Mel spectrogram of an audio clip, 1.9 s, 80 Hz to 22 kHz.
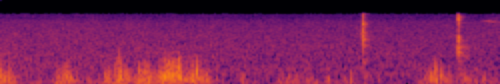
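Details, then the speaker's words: Relay bench-tested on a Toyota 4A-FE crank-no-start car, coil pins powered from a jumper pack: two sharp, clean clicks as the coil energises and releases; relay switching normally. "you hear that click. That's a really good indicator that the relay is functioning as it's supposed to."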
